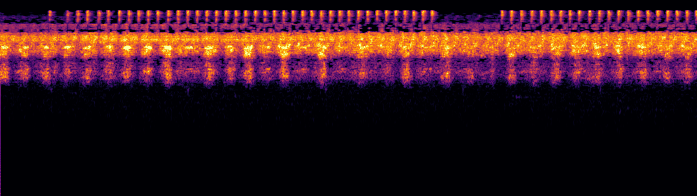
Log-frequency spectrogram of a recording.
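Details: A chorus of cicadas on a hot summer afternoon makes a continuous, hissing drone with a fast, throbbing pulse, a faint high ticking riding above the buzz throughout.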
